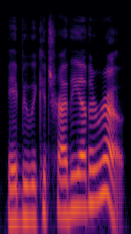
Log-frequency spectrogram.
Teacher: That slight rise makes the suggestion sound less like a command and more collaborative, more open to discussion.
